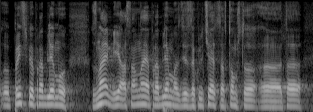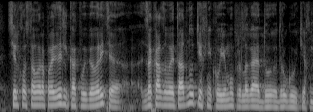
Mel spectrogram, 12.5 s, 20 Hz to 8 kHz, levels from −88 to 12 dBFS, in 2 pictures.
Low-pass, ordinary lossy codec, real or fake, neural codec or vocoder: none; none; real; none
